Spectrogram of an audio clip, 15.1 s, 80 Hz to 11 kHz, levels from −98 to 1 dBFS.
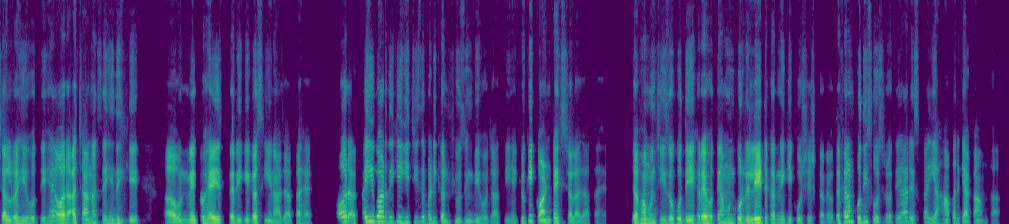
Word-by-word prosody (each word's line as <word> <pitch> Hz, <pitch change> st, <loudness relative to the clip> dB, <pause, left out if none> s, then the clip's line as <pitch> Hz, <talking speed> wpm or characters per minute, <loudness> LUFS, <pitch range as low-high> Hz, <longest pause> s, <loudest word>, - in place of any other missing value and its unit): चल 155 Hz, 0 st, +3 dB
रही 145 Hz, -1 st, 0 dB
होती 140 Hz, -2 st, -5 dB
है 245 Hz, -, -5 dB
और 195 Hz, -1 st, +6 dB
अचानक 165 Hz, +4 st, +1 dB
से 165 Hz, -, -10 dB
ही 160 Hz, 0 st, -6 dB
देखिए 150 Hz, 0 st, -4 dB, 0.4 s
अ, -, -, -2 dB
उनमें 145 Hz, +3 st, +2 dB
जो 155 Hz, +1 st, -5 dB
है 150 Hz, -1 st, +6 dB
इस 160 Hz, -, -2 dB
तरीके 150 Hz, 0 st, 0 dB
का 160 Hz, +1 st, +5 dB
सीन 140 Hz, -4 st, -8 dB
आ 120 Hz, -2 st, -6 dB
जाता 110 Hz, +1 st, -7 dB
है। 115 Hz, +1 st, -13 dB, 0.5 s
और 245 Hz, -, +3 dB
कई 240 Hz, +3 st, +5 dB
बार 245 Hz, 0 st, +5 dB
देखिए 235 Hz, +1 st, -6 dB
ये 220 Hz, 0 st, -5 dB
चीज़ें 215 Hz, +2 st, -9 dB
बड़ी 185 Hz, +2 st, -6 dB
कन्फ़्यूज़िंग 130 Hz, 0 st, -7 dB
भी 125 Hz, -, -6 dB
हो 115 Hz, -3 st, -10 dB
जाती 110 Hz, +1 st, -15 dB
हैं 115 Hz, 0 st, -15 dB
क्योंकि 205 Hz, -, -1 dB
कॉन्टेक्स्ट 175 Hz, +2 st, +1 dB
चला 110 Hz, -2 st, -5 dB
जाता 100 Hz, -1 st, -17 dB
है। -, -, -30 dB, 0.4 s
जब 150 Hz, +3 st, +3 dB
हम 175 Hz, +1 st, +2 dB
उन 185 Hz, -, -2 dB
चीजों 170 Hz, +1 st, -3 dB
को 185 Hz, -1 st, +1 dB
देख 150 Hz, +2 st, +1 dB
रहे 165 Hz, 0 st, +8 dB
होते 165 Hz, +2 st, -1 dB
हैं 190 Hz, -, -1 dB
हम 185 Hz, -, -4 dB
उनको 180 Hz, +2 st, +1 dB
रिलेट 180 Hz, +5 st, +8 dB
करने 165 Hz, -1 st, -3 dB
की 170 Hz, +1 st, -7 dB
कोशिश 130 Hz, -2 st, -10 dB
कर 110 Hz, -, -14 dB
रहे -, -, -16 dB
होते 140 Hz, +11 st, -6 dB
हैं। -, -, -12 dB
फ़िर 240 Hz, +1 st, +4 dB
हम 245 Hz, -, -2 dB
खुद 210 Hz, -2 st, -1 dB
ही 230 Hz, -, -3 dB
सोच 155 Hz, -, -7 dB
रहे 125 Hz, -, -12 dB
होते 180 Hz, +11 st, -12 dB
हैं 220 Hz, -, -8 dB
यार 230 Hz, +1 st, -5 dB
इसका 180 Hz, +6 st, -10 dB
यहाँ 200 Hz, -, -6 dB
पर 215 Hz, -4 st, -8 dB
क्या 135 Hz, -7 st, -4 dB
काम 105 Hz, -3 st, -9 dB
था? 110 Hz, -, -21 dB
155 Hz, 280 wpm, -25 LUFS, 135-190 Hz, 0.5 s, रहे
